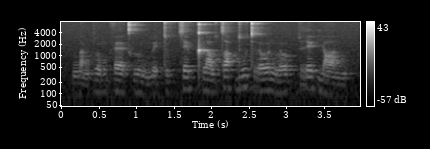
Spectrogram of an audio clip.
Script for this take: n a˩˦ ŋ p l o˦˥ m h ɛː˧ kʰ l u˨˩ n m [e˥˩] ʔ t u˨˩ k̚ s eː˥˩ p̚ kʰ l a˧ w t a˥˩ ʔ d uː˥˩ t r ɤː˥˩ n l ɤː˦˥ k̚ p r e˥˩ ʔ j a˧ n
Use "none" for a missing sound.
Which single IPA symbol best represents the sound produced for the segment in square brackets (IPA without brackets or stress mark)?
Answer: e˨˩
